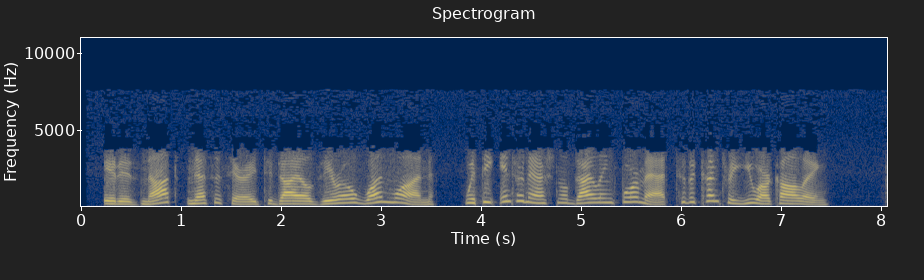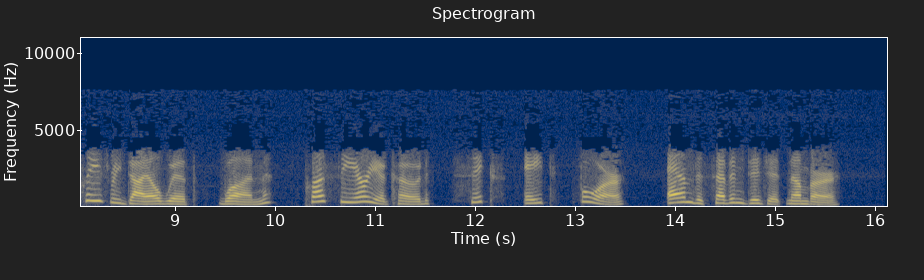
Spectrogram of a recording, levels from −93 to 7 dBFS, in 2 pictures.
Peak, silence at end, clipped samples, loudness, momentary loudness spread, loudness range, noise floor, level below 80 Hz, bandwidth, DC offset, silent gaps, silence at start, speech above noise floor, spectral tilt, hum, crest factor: 0 dBFS; 0.5 s; under 0.1%; -18 LUFS; 12 LU; 3 LU; -63 dBFS; -70 dBFS; 7.6 kHz; under 0.1%; none; 0.25 s; 45 dB; -7 dB/octave; none; 18 dB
